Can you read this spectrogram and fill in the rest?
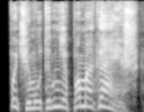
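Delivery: high, puzzled question; surprised. A narrator's reading. Финик questions his rescuer, surprised. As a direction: lift the pitch in astonishment. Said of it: "удивился Финик".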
